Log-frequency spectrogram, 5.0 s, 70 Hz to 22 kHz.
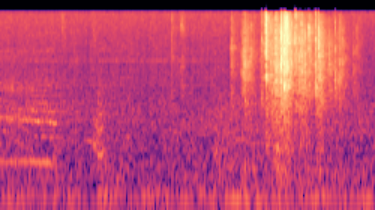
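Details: Siamese kitten Keiko, about three months old, moving in with her half-brother Zen, about one year old, indoors in August 2009; a short level meow, then a brief falling cry, followed by loud clattering.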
